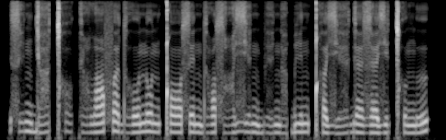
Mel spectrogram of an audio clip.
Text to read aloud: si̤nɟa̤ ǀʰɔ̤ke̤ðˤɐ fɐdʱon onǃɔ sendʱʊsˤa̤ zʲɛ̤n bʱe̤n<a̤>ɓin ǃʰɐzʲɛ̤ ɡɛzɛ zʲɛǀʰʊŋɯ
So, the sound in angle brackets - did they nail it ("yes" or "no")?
yes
